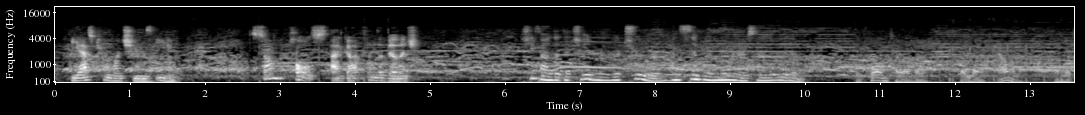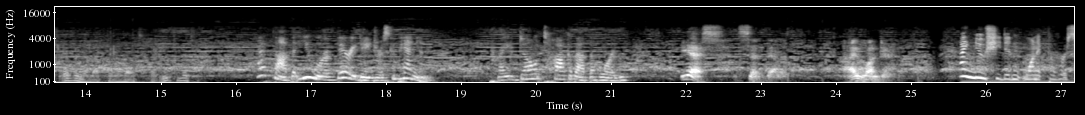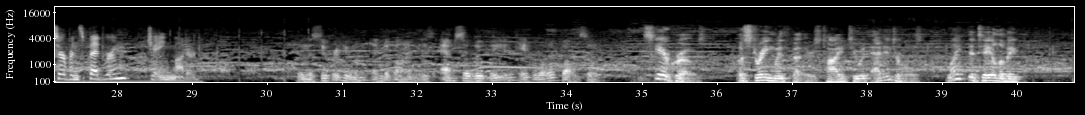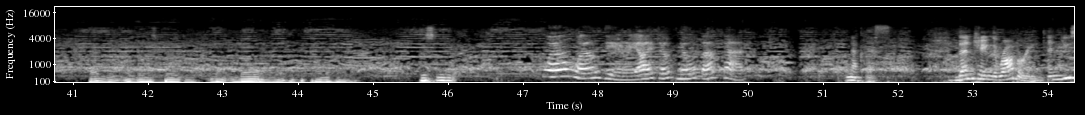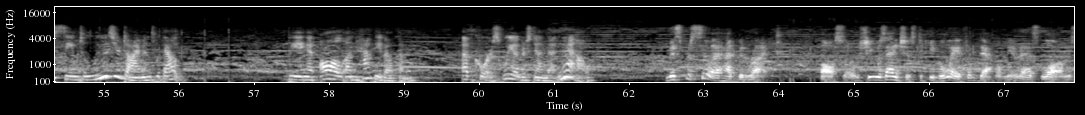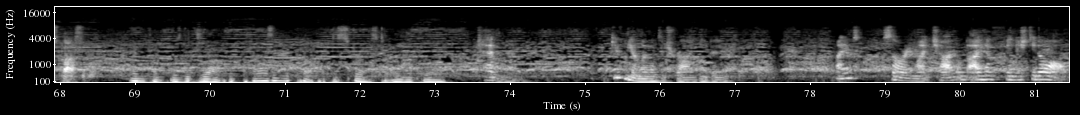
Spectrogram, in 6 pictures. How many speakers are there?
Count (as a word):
ten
